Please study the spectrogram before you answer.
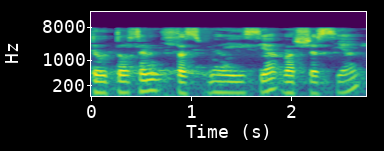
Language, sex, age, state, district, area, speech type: Sanskrit, male, 18-30, Kerala, Thiruvananthapuram, urban, spontaneous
